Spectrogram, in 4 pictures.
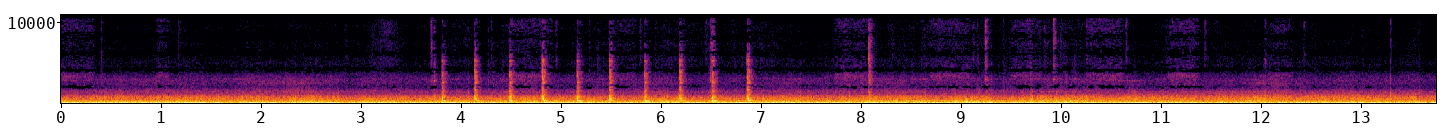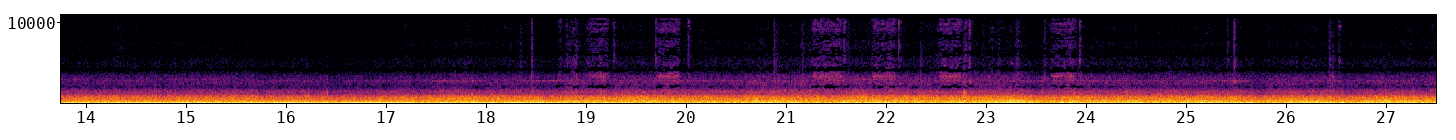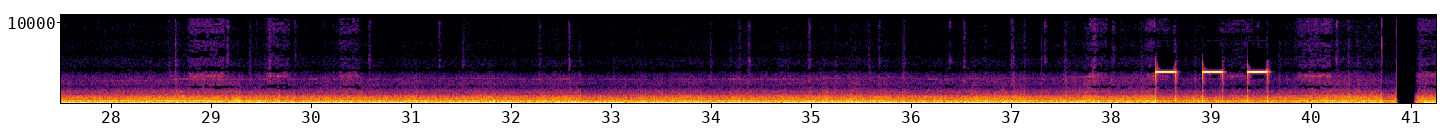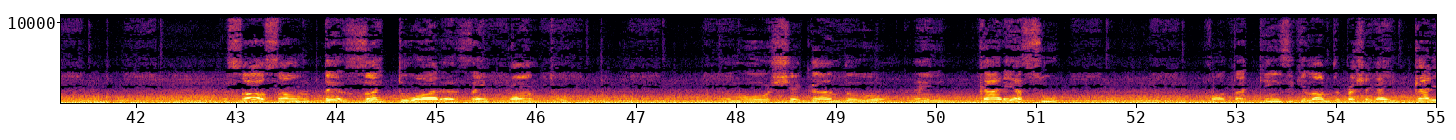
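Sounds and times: diesel engine drone: 0.0 - 55.0
road and tyre noise: 0.0 - 55.0.

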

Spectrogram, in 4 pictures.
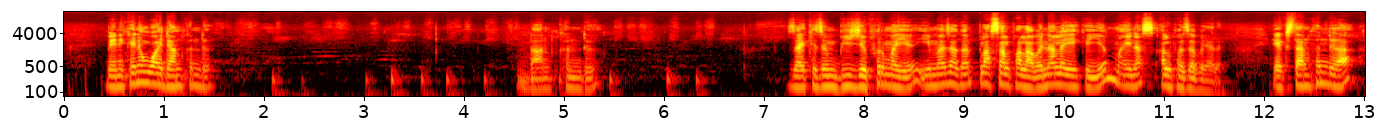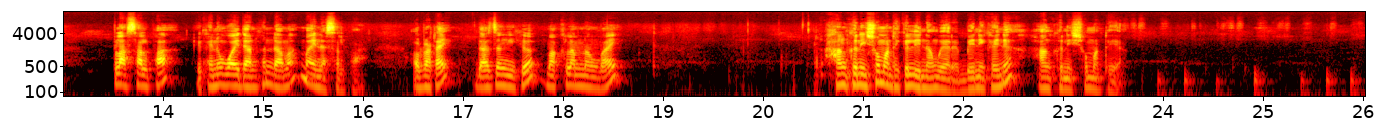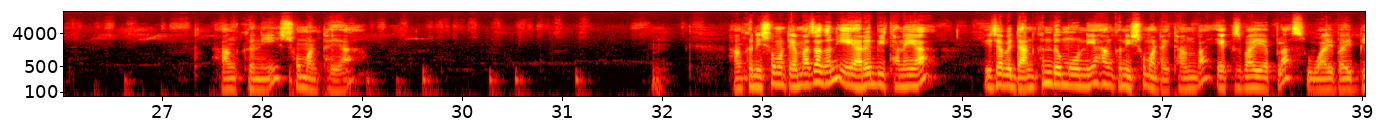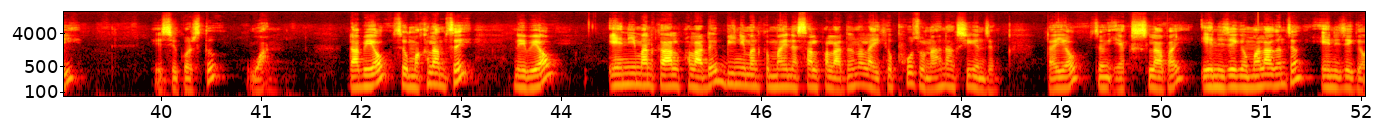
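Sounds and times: person speaking: 0.4 - 13.0, 13.6 - 52.0
marker writing on whiteboard: 0.6 - 7.8, 22.4 - 32.3, 33.0 - 41.5.

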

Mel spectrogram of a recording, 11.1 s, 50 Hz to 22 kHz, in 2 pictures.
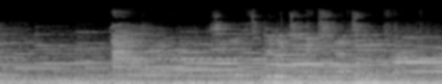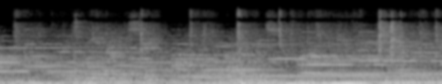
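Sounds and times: carillon bells playing a tune: 0.0 - 11.0.

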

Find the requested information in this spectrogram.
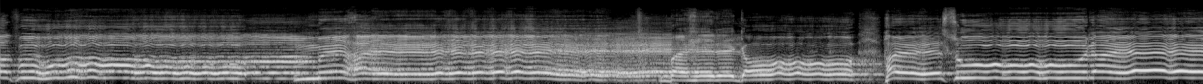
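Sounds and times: men chanting into microphone: 0.0 - 12.0.

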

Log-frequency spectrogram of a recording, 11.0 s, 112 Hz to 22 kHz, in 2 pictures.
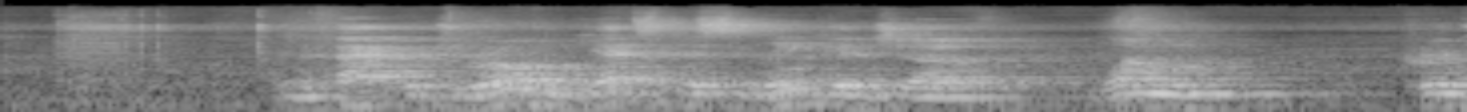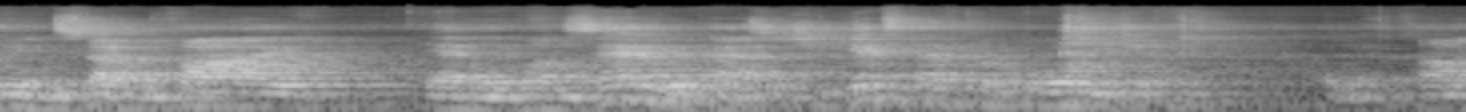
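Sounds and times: man lecturing: 1.0 - 11.0.

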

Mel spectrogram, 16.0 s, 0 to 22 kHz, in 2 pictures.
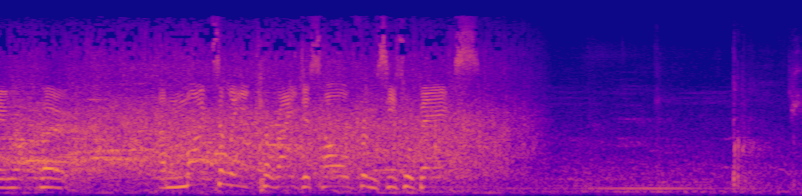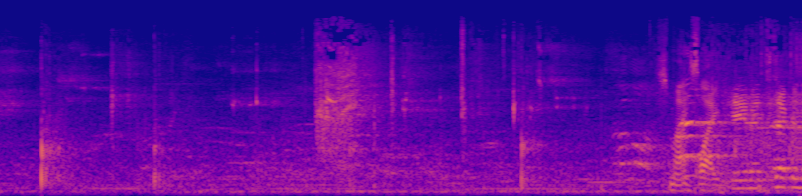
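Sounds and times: tennis ball bouncing on court: 7.3 - 7.7, 8.4 - 9.8.

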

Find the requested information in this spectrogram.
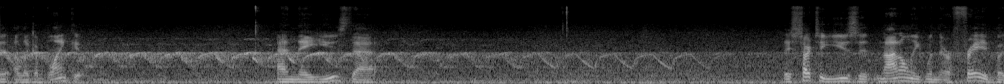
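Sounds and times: emergency siren: 0.0 - 7.8
low city rumble: 0.0 - 10.0.

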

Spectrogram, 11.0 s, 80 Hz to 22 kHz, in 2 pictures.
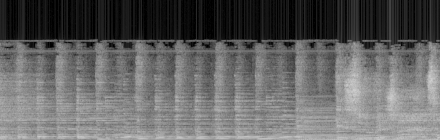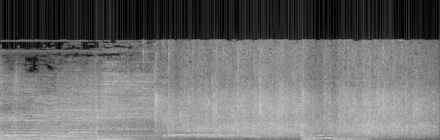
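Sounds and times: live band song: 0.0 - 7.8
audience applauding: 7.3 - 11.0
person calling out in crowd: 9.3 - 10.2.

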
